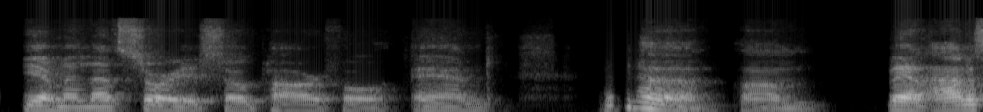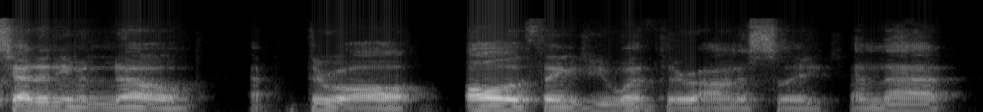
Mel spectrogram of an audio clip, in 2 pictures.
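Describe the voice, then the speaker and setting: A young man with a dark, relaxed voice on the low side hosts a casual interview. He talks informally, dropping in plenty of buddy-like slang. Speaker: interview host. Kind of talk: casual chat.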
